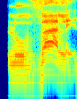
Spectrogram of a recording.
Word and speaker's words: Luvale: So we find that that's why Luvale, it's not Luvale. No. The V is Va. It carries the Va sound.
